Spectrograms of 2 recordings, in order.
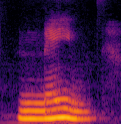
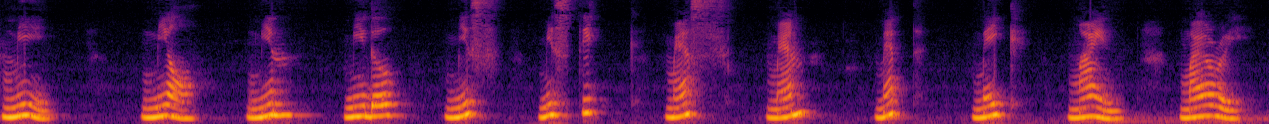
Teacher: The final M does not end abruptly, but it becomes weaker gradually, as with name.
